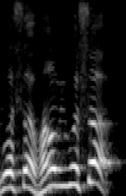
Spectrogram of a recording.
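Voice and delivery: excited greeting. Retold or imitated. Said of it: "I'm like".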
